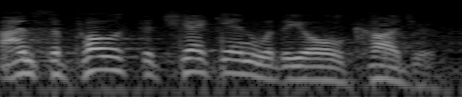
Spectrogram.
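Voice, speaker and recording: Casting: actor as flippant male news photographer, mid-pitched and animated, sardonic, vintage radio play with dull sound. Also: moderate pace, natural voice. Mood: breezy, teasing. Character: cocky, wisecracking male press photographer, a determined suitor. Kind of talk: 1950s radio drama acting. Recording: muffled, noisy old radio recording.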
